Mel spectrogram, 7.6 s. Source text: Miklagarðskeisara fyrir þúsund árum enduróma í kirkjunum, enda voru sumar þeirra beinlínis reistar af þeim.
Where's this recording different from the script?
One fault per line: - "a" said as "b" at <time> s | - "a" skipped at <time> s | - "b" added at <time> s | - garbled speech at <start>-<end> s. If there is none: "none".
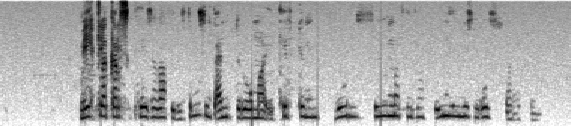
- "árum" skipped at 2.9 s
- "enda" skipped at 4.2 s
